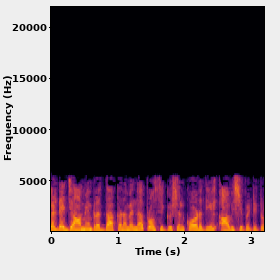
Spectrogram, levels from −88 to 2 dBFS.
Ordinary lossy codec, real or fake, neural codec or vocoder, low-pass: none; real; none; 5.4 kHz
